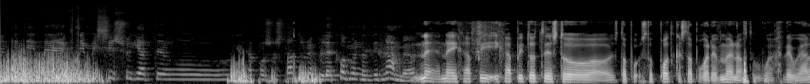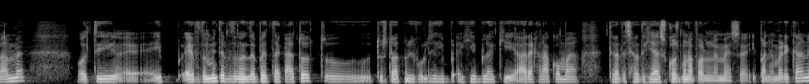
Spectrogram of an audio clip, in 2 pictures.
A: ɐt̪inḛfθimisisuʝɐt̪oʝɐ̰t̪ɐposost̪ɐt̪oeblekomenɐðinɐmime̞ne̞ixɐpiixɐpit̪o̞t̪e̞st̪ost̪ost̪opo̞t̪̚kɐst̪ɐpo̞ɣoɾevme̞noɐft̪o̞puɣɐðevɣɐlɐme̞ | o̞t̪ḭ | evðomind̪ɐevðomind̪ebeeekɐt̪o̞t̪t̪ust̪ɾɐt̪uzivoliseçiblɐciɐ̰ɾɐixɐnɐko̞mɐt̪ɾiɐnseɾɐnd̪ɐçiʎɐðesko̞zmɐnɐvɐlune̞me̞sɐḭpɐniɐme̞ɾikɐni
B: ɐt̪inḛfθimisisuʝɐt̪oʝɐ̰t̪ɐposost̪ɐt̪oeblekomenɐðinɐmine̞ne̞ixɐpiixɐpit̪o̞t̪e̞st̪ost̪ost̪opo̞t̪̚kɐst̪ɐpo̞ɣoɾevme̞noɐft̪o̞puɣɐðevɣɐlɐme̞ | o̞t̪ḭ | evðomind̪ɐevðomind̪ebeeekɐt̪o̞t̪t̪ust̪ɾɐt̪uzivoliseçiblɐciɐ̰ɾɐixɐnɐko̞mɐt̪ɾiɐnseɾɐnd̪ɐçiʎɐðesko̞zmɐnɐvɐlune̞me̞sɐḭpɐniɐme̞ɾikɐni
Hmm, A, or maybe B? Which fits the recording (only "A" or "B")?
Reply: B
